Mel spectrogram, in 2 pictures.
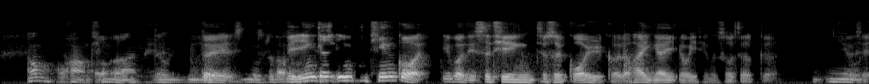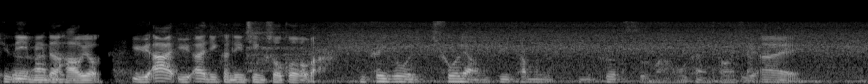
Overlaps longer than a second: present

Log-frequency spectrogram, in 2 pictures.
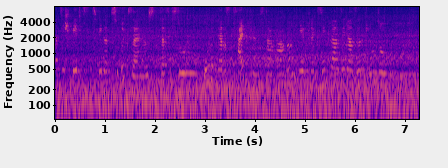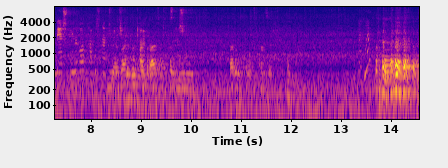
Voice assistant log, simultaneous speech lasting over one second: present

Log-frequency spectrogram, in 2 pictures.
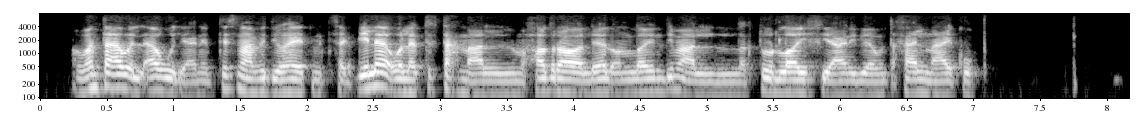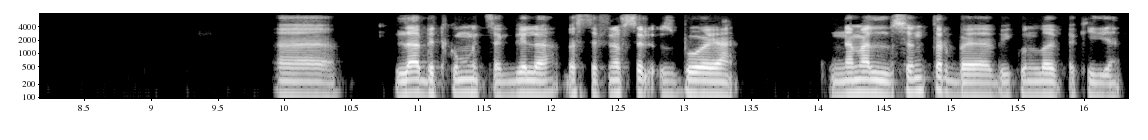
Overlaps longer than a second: none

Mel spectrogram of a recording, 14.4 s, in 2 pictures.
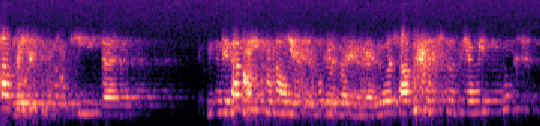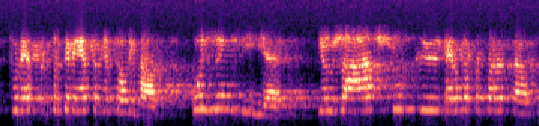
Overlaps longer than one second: present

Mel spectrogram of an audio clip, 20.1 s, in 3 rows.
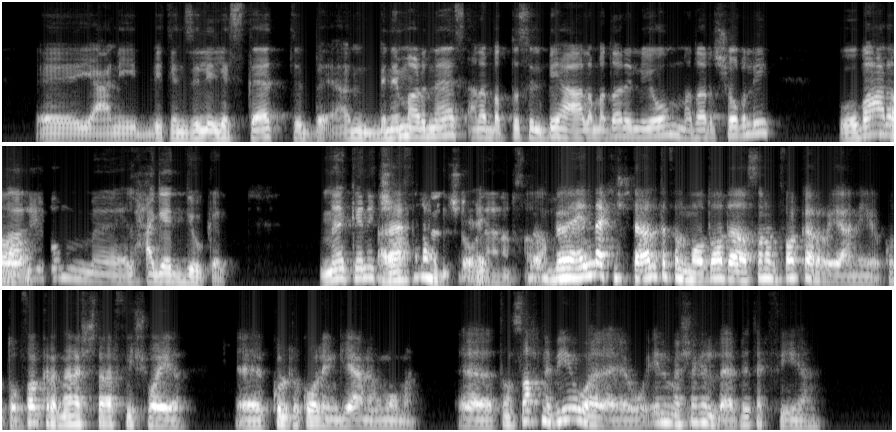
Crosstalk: present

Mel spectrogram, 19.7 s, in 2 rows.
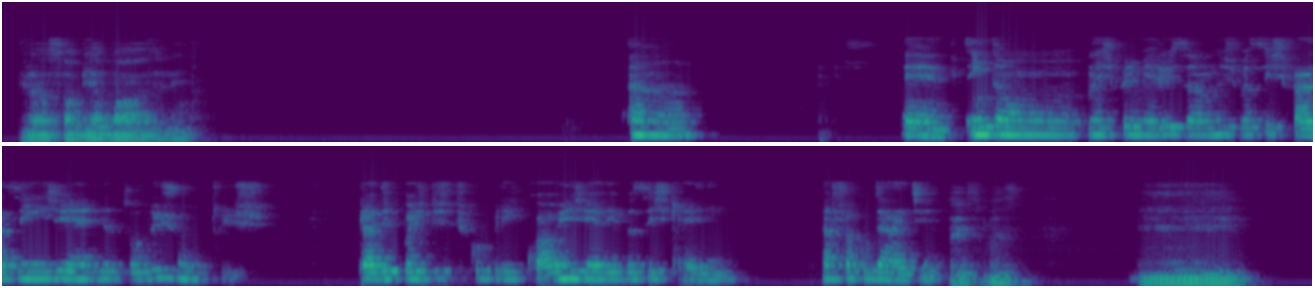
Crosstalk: none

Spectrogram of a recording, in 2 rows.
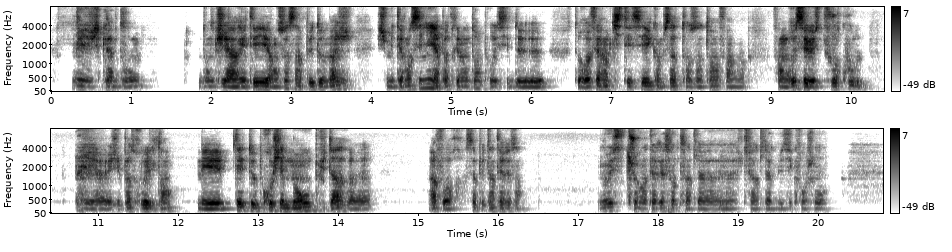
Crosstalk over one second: none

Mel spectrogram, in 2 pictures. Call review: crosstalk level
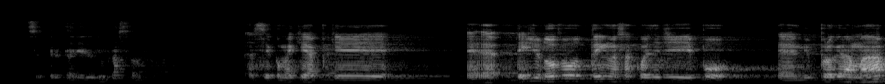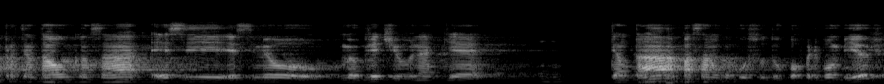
none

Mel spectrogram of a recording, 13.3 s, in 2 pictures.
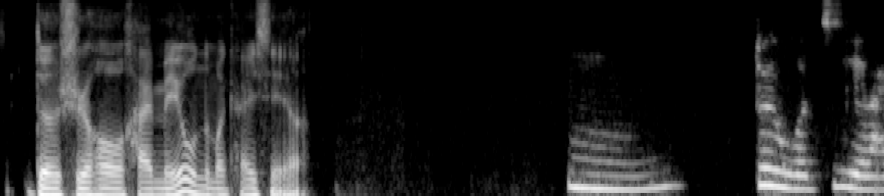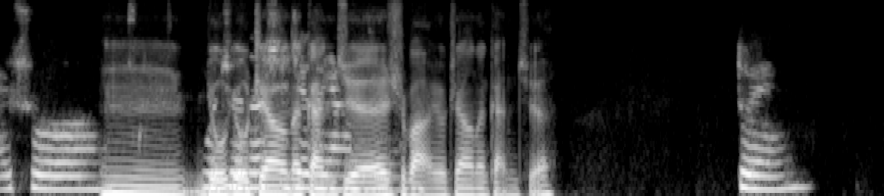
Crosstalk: present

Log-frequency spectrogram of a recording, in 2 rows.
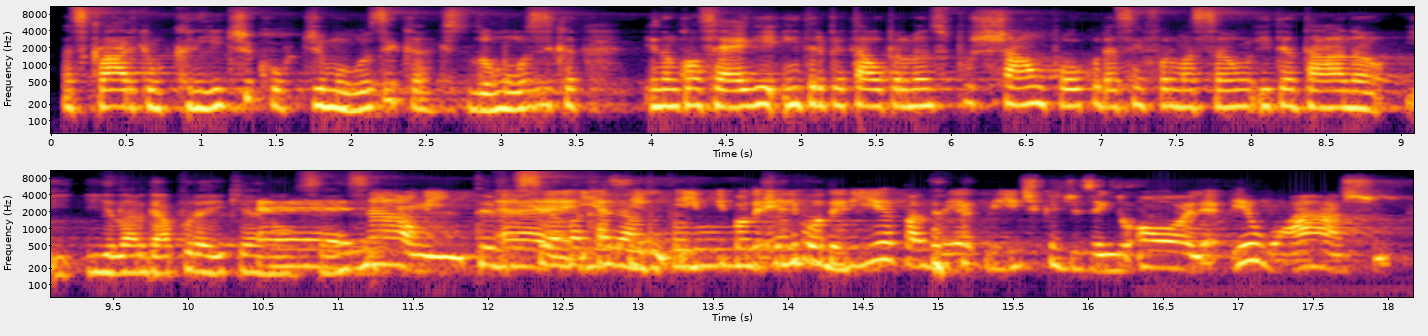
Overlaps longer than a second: present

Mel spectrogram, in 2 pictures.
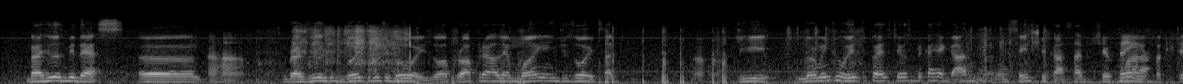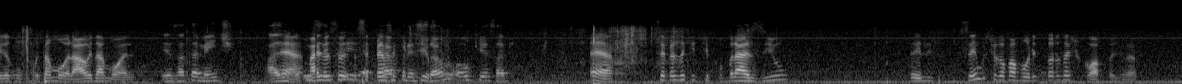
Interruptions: present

